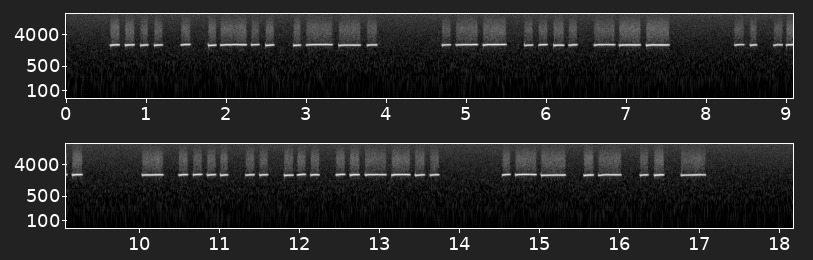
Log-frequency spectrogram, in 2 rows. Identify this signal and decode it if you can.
Morse code, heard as a whistle, hand-sent with a straight key, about 14 wpm. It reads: HELP WHO IS THIS? WAIT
